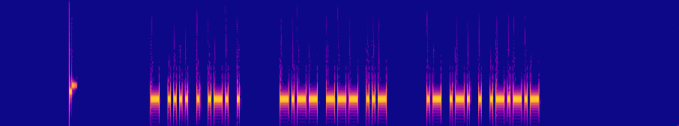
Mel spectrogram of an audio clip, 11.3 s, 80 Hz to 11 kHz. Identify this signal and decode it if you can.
Morse code, heard as a keyed tone, about 25 wpm, 700 Hz. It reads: THERE YOU ARE.
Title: 2x Word-Spacing - Sentences from Top 100 Words - 25wpm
